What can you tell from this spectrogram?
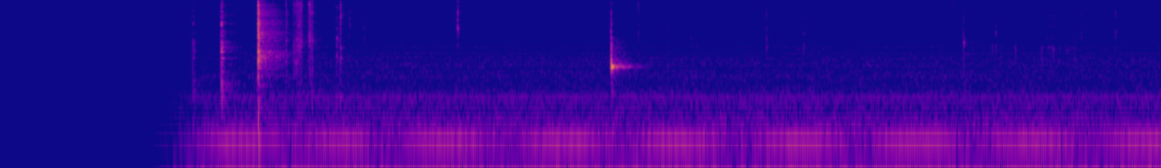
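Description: Eggs being cracked and separated by hand. After nearly two seconds of silence comes a quick run of sharp knocks and cracks about two and a half seconds in, and then a single ringing tap of shell against a bowl about six seconds in, over a low steady hum.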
